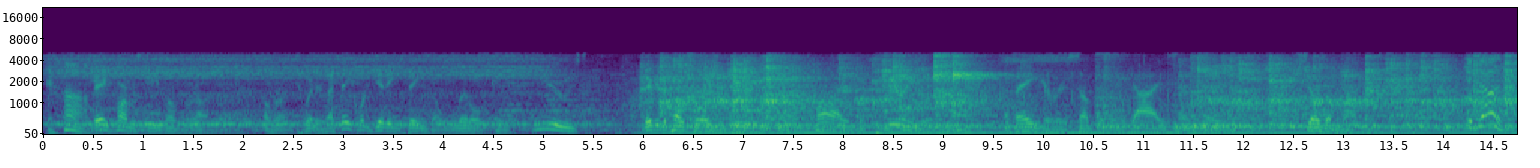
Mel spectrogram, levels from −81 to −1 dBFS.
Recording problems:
high frequencies cut off; severe; nothing above 5 kHz
household noises; very loud; throughout; 4 dB above the speech
murmuring crowd; noticeable; throughout; 10 dB below the speech

